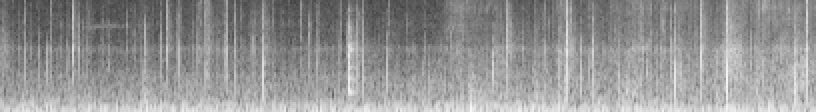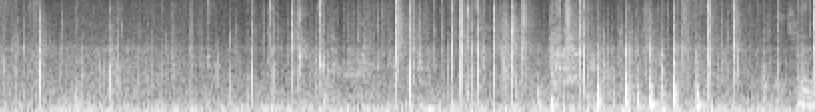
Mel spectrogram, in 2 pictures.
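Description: Wood campfire crackling and popping with frequent sharp snaps. Near the end the clicks grow denser as dry sticks rattle and knock together, gathered by hand from a brush pile.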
